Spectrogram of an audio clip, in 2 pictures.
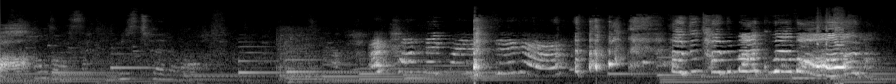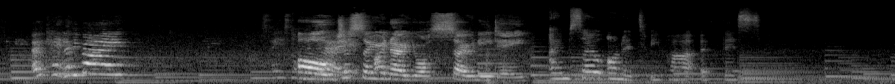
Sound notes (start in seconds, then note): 2.7 laughs; 6.2 funny voice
